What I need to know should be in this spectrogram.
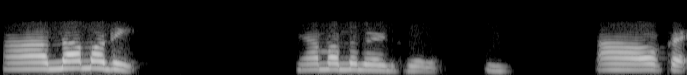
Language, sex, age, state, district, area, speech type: Malayalam, female, 45-60, Kerala, Alappuzha, rural, conversation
